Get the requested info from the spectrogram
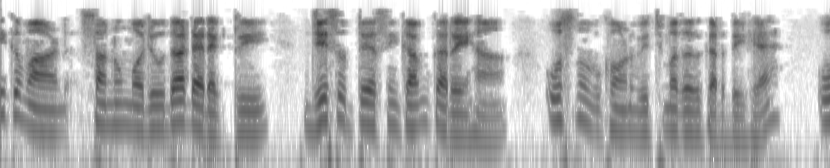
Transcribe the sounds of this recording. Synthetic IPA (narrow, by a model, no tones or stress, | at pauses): ikəmaːɳɖsaːnũːmɔːd͡ʒuːd̪aːɖaːɾɛːk̚ʈɾiː | d͡ʒɪsʊt̪ːeːəsĩːkəmkəɾːeːɦãː | ʊsnũːbəkʰoːɳʋɪt͡ʃməd̪əd̪kəɾd̪iːɦɛː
